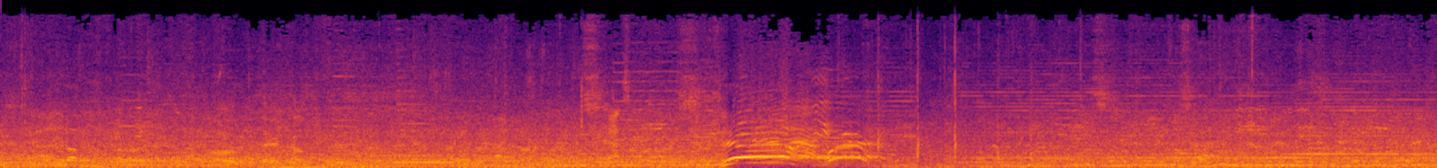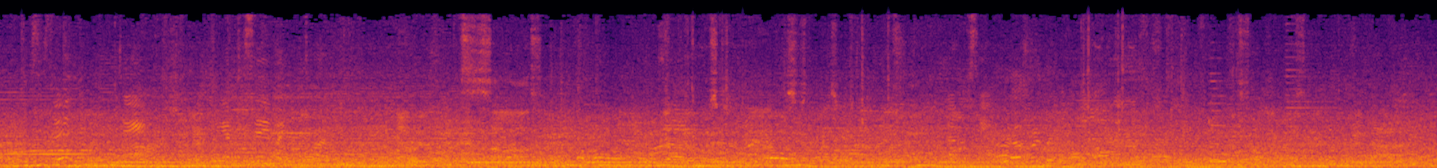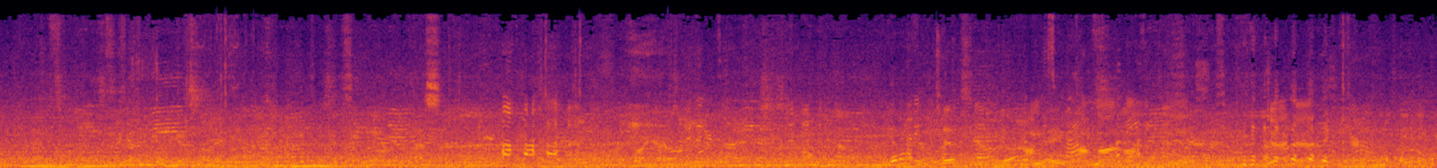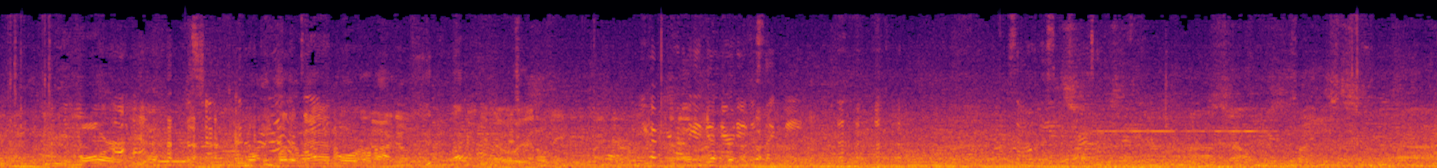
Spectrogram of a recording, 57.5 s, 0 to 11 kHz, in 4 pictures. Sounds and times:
Speech: 0:00.0 - 0:07.4, 0:09.8 - 0:51.3.

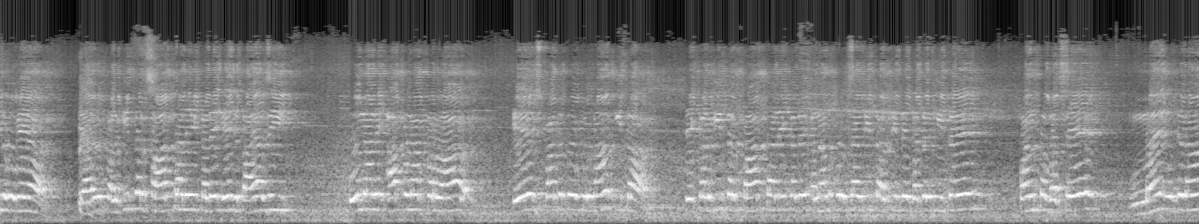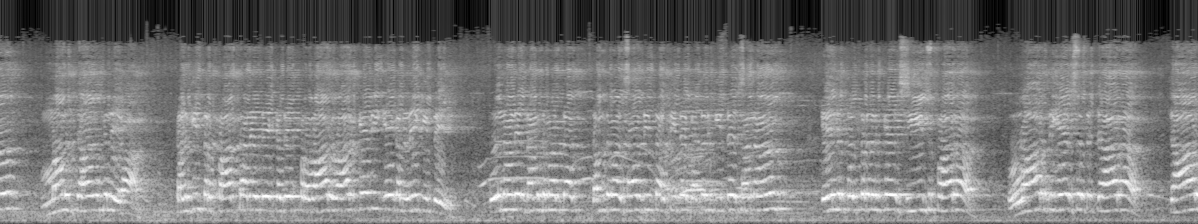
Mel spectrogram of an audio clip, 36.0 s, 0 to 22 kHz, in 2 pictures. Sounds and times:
Male speech, man speaking: 0:00.0 - 0:04.4, 0:05.2 - 0:07.1, 0:07.7 - 0:35.9
Narration, monologue: 0:00.0 - 0:35.9.

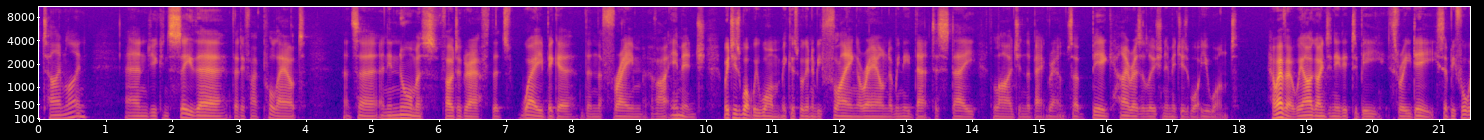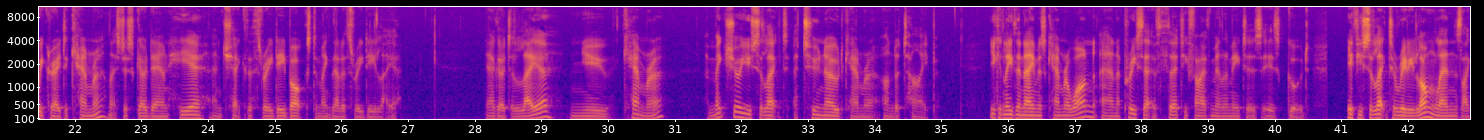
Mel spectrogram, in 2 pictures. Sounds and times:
Speech: 0:00.0 - 0:27.0, 0:28.2 - 0:35.0, 0:35.7 - 0:42.9.

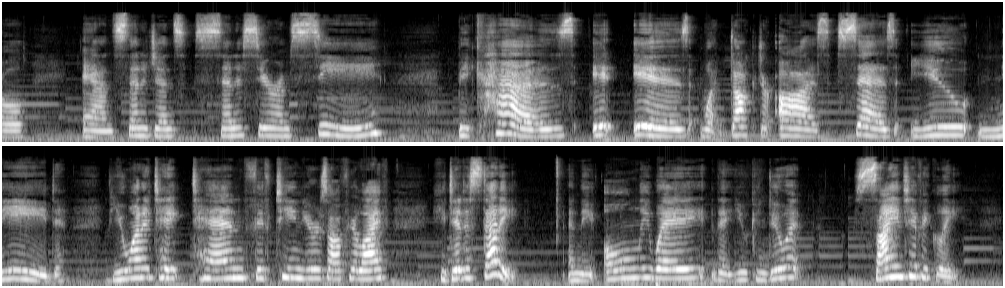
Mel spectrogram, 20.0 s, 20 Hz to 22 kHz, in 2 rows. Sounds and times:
Speech: 0:00.8 - 0:03.8, 0:04.6 - 0:18.0, 0:18.6 - 0:19.6.

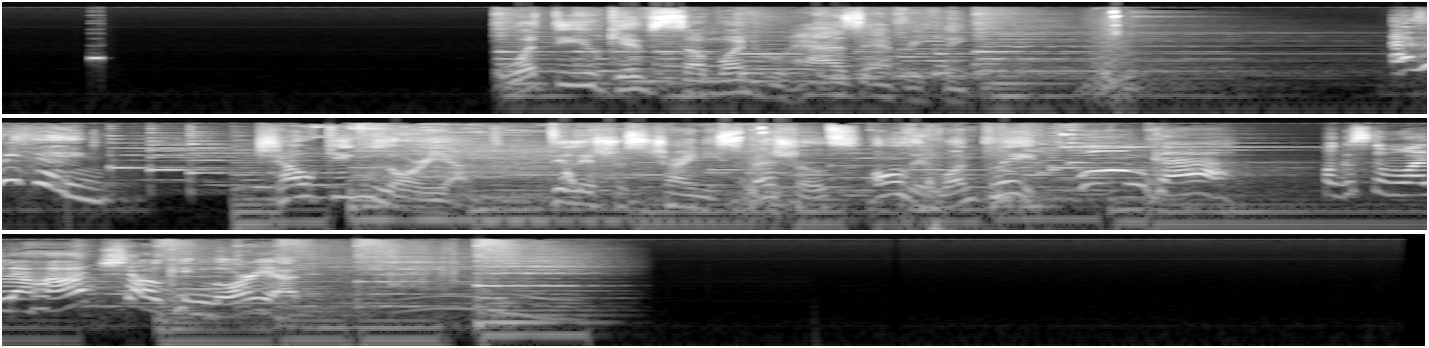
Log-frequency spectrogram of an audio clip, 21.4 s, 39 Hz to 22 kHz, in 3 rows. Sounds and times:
Music: 0:02.5 - 0:17.5
Speech: 0:02.6 - 0:04.9, 0:08.4 - 0:15.7.

